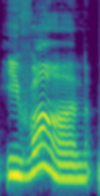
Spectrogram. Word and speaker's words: Ivan: But the name Ivan does not. It just starts with an e sound.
